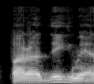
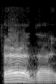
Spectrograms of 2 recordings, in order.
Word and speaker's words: Paradigma: And also, recently I did a review of product paradigm, and I was very like clear that Mhm, this is not pronounced paradigm. It is an Italian name. It's paradigma.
